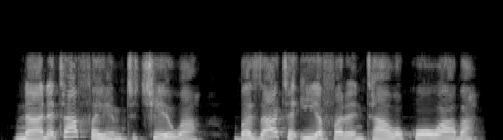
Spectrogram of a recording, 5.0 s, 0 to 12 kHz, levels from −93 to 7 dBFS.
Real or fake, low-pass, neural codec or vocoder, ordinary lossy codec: fake; 7.2 kHz; codec, 16 kHz, 8 kbps, FunCodec, trained on LibriTTS, 25 frames a second; none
